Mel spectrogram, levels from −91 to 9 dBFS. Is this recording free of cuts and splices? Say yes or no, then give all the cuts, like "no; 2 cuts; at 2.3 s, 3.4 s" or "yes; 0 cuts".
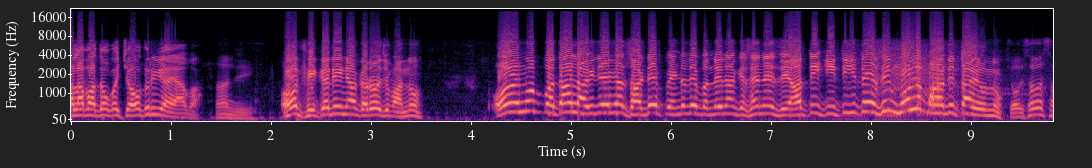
yes; 0 cuts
